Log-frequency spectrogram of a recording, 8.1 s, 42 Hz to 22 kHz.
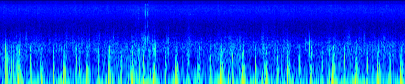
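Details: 21-year-old female's heartbeat and breathing sounds recorded while using an exercise bike, with much background noise from the recording method; rapid heartbeat during exercise.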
